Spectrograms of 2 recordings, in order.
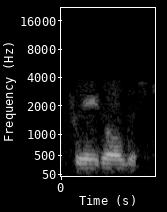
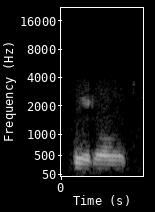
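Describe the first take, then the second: No difference in how they are said.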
